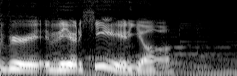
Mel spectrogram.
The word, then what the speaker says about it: Virgilio: It's pronounced Virgilio. No, I'm pretty sure it's pronounced Virgilio. You said as much the last time you came.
